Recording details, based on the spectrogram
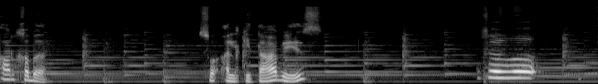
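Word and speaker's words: خبر: Let's pronounce the Arabic terms. Mubtada or khabar.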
